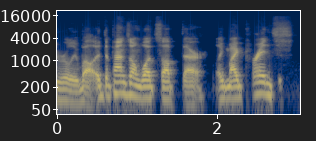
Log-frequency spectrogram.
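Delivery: normal talking voice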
